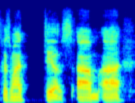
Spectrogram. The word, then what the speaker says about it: Cosmatos: I feel like isn't that something that Panos Cosmat, I'm mispronouncing his last name, Panos Cosmatos, it wasn't that he said something like Beyond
